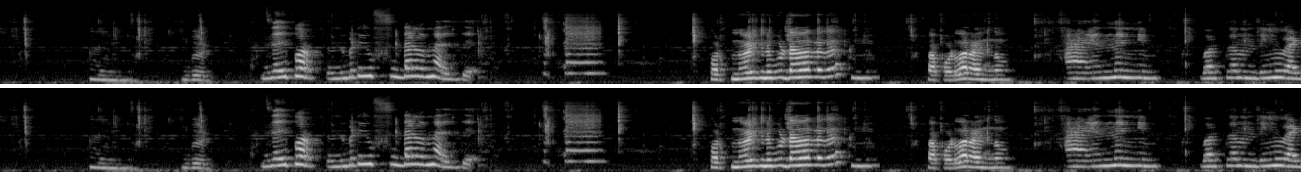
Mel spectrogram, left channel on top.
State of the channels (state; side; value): identical; both; correlation 1.00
